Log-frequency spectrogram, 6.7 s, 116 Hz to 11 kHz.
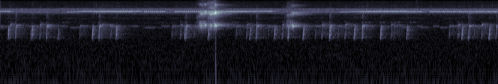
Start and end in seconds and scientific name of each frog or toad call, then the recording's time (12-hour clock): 0.0	6.6	Leptodactylus podicipinus
2.3	4.2	Dendropsophus minutus
11:00pm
